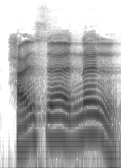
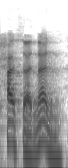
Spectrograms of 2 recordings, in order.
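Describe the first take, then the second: First: The final n merges into the following l sound. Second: The word ends with a clear n sound. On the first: The tanwin is assimilated into the following lam without nasalization. "Terus masuk hasanal hasanal" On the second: This is the basic form before assimilation. "Asalnya bunyi hasanan"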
